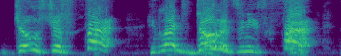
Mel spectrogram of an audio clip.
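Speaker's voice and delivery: mock shrieking, very high and loud scream. Recalling a backstage bit you love, act out the man in it, imitating someone screaming. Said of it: "And he's just screaming about it".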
